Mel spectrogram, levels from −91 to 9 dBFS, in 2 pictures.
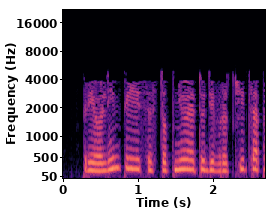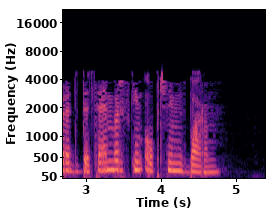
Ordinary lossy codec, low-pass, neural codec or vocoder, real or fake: AAC, 16 kbps; 19.8 kHz; vocoder, 44.1 kHz, 128 mel bands every 256 samples, BigVGAN v2; fake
